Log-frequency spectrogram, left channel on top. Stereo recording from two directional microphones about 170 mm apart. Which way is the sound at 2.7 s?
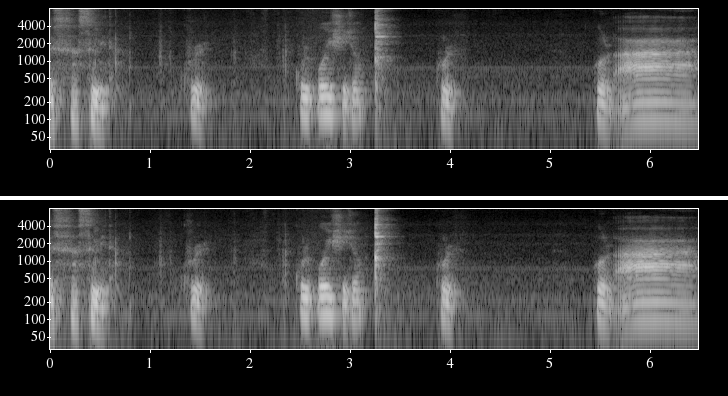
10° right (ahead or behind).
